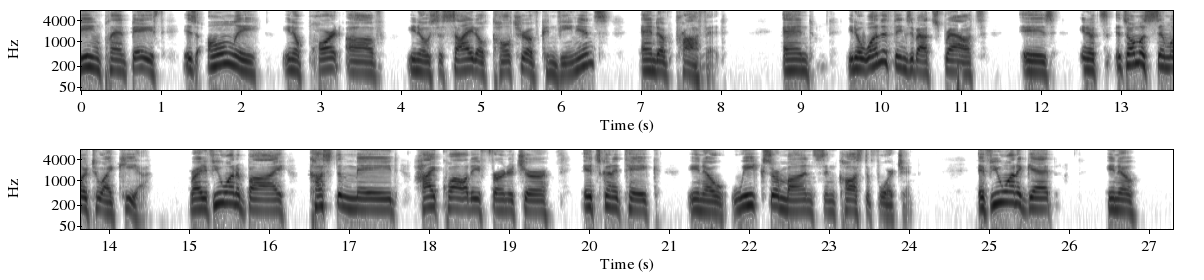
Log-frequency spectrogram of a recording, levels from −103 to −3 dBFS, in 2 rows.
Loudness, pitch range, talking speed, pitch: -24 LUFS, 135-180 Hz, 145 wpm, 155 Hz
